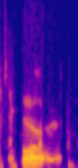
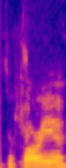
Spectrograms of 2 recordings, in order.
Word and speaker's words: Topuria: Ilan Ilya Topuria. Topuria. I'm saying like, am I saying it right? Ilya Topuria. Ilya Topuria. I thought it's Topuria, like Poirier. Dustin It's Poirier.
